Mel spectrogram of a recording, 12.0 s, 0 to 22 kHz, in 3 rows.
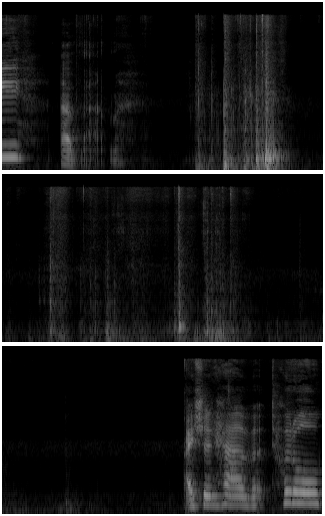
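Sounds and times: cardboard packaging rustling: 4.4s - 7.2s.

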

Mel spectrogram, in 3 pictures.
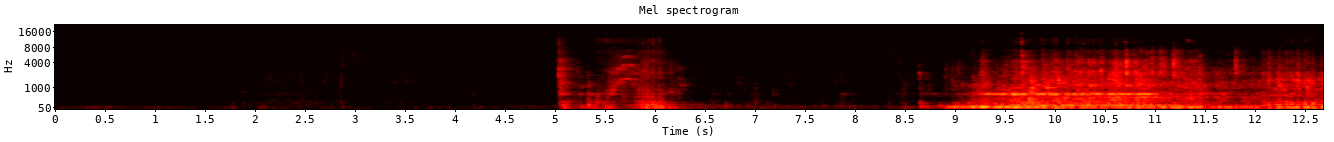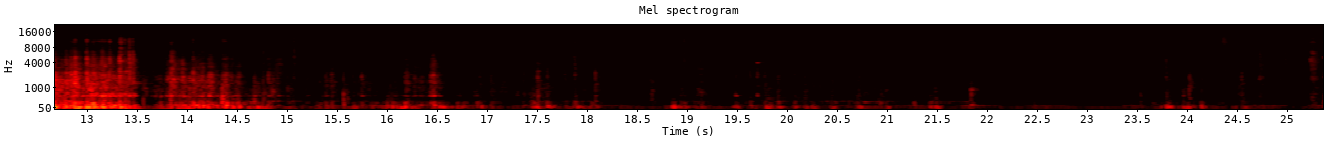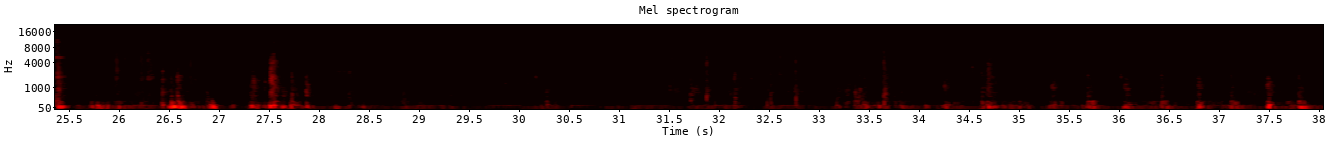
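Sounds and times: floor jack rolling on concrete: 8.4s - 16.8s.

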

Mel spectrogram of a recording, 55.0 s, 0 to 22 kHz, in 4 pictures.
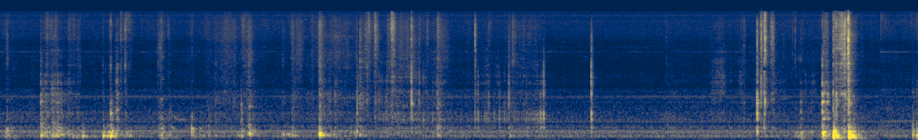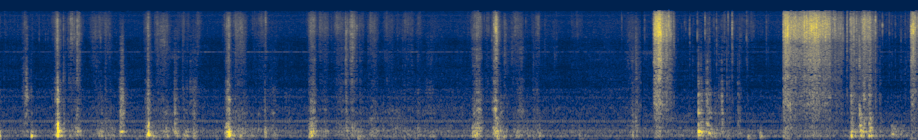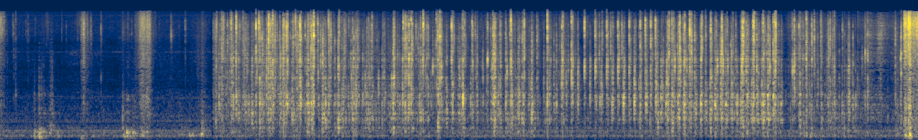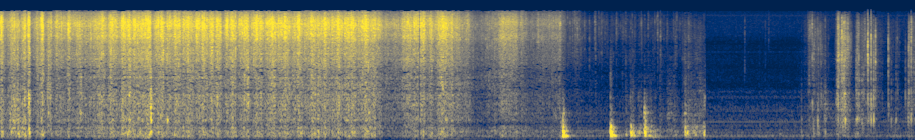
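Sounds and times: plastic bag rustling and crinkling: 23.4s - 29.9s, 30.7s - 51.9s, 53.4s - 55.0s.

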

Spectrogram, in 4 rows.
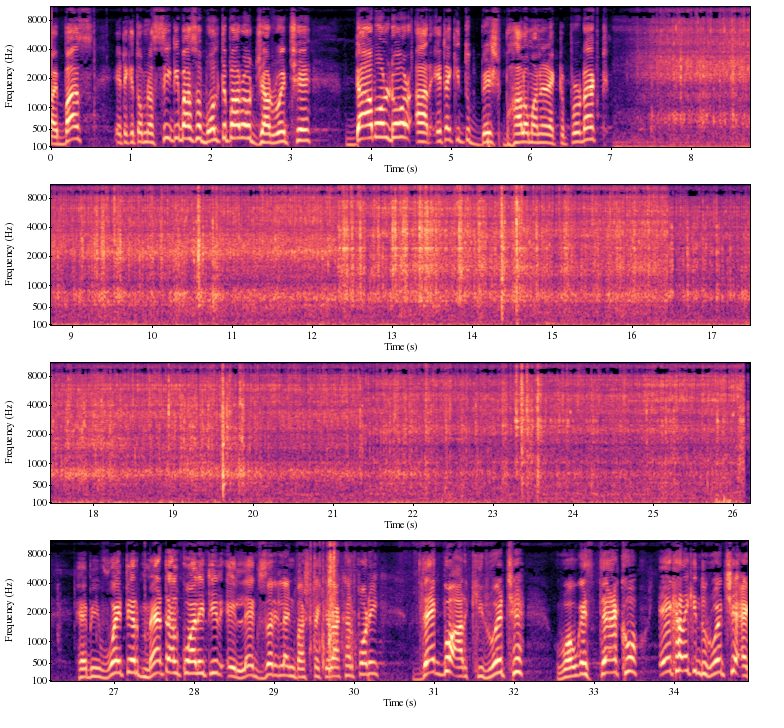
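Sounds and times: toy wheels rolling on stone: 7.2s - 26.2s, 27.6s - 30.3s.

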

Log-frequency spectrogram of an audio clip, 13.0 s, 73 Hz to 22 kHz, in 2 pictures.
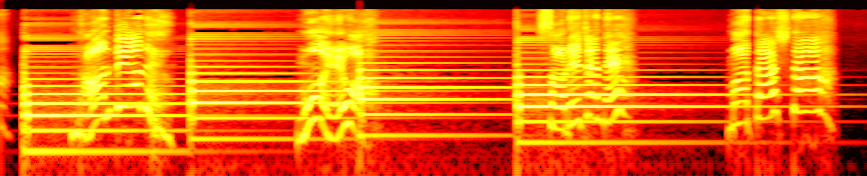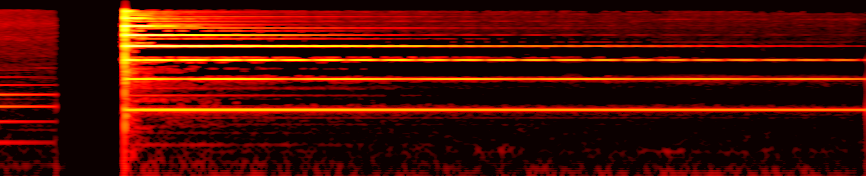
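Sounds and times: struck bell ringing: 0.2s - 6.4s.

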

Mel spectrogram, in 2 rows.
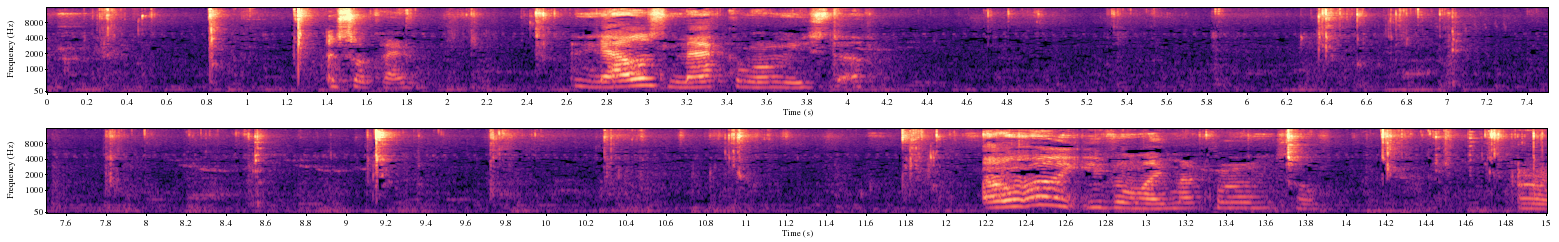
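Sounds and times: wet chewing and lip smacks: 2.0s - 2.6s, 4.6s - 12.2s, 13.7s - 15.0s.

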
